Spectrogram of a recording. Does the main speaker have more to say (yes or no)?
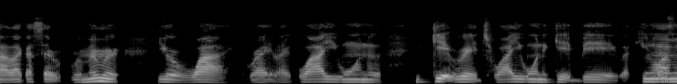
yes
